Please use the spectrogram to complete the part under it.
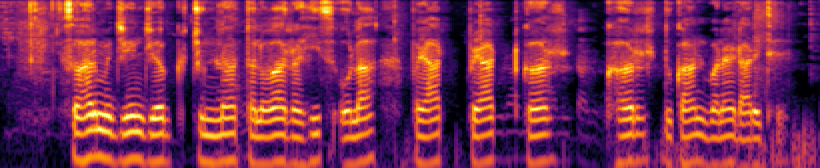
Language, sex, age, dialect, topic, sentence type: Chhattisgarhi, male, 18-24, Northern/Bhandar, agriculture, statement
